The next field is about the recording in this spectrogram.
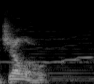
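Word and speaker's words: Green Jellÿ: that the band green jello yes it's actually pronounced jello despite being spelled jelly should have an umlaut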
